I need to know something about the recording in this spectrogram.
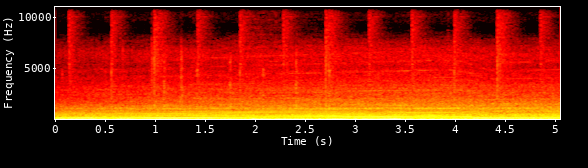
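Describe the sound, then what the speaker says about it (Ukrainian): A 2020 Subaru Forester 2.5 automatic revs hard, accelerating from zero to 100 km/h uphill, pitch rising and dropping with each shift, loud and close throughout. "Спробуємо розігнатися від нуля до сотні, рухаємося вон в ту горку"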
